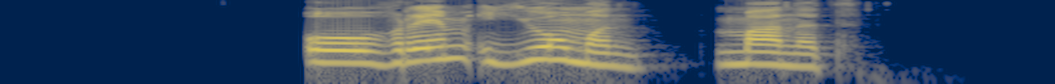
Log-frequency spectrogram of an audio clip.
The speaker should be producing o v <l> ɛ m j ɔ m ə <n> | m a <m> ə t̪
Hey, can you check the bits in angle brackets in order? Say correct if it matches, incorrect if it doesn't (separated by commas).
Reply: incorrect, correct, incorrect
